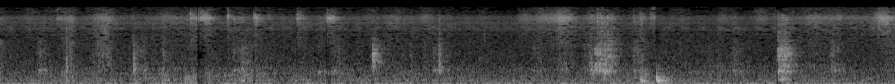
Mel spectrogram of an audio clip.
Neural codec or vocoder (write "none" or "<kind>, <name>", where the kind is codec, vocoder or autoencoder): vocoder, Vocos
